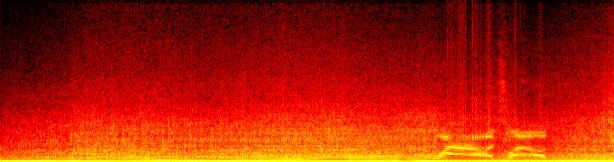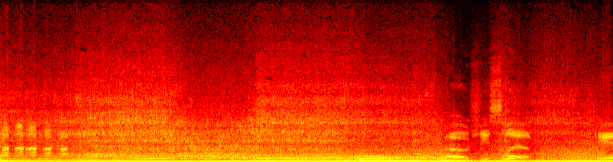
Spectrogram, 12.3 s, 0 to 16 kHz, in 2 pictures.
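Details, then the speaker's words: Automatic on its first road drive, about 35 mph: engine pitch flares suddenly without matching pull, then drops as the gear catches; transmission slipping under acceleration, owner suspects low fluid, no dipstick found, unconfirmed. "she slipped we're doing 35 now am i concerned about the slippage not really man not really i'm not overly concerned about the slipping transmission because we don't have a dipstick it could just be low on fluid"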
